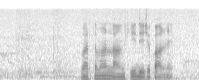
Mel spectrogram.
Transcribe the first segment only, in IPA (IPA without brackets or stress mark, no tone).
ʋ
